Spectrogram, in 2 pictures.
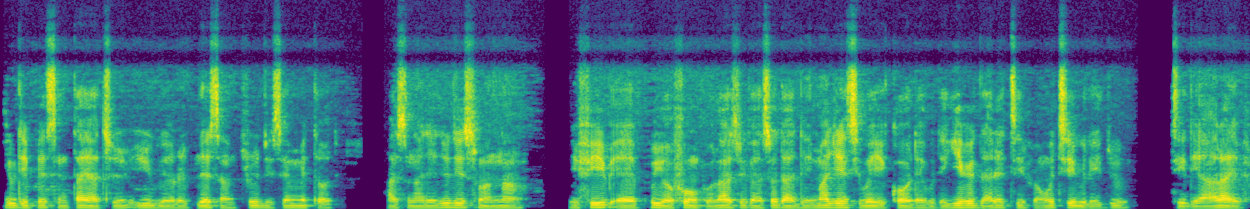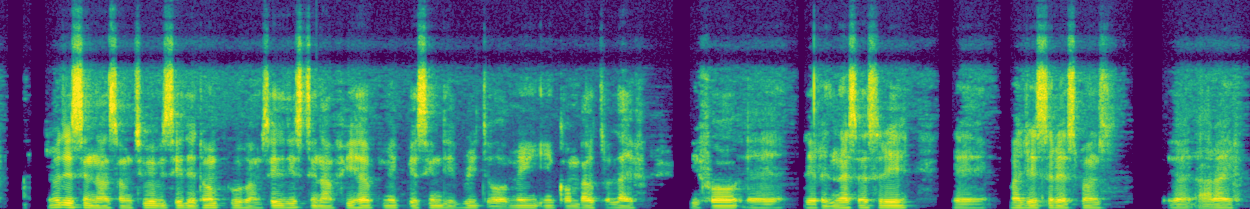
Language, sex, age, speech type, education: Nigerian Pidgin, male, 15-29, spontaneous, tertiary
